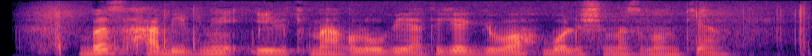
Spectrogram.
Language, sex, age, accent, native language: Uzbek, male, 25-34, Andijon, Uzbek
